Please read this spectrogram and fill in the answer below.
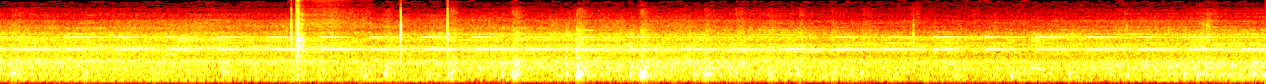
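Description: Metra stainless-steel bilevel passenger cars rolling past on the rails, with a steady high-pitched whine and a few sharp wheel clicks a couple of seconds in.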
